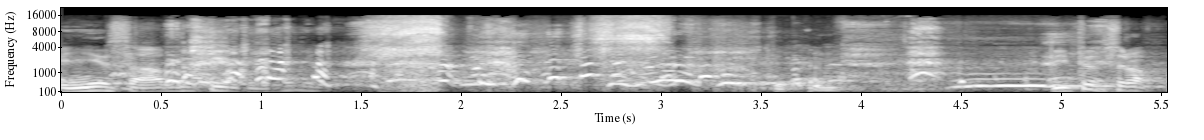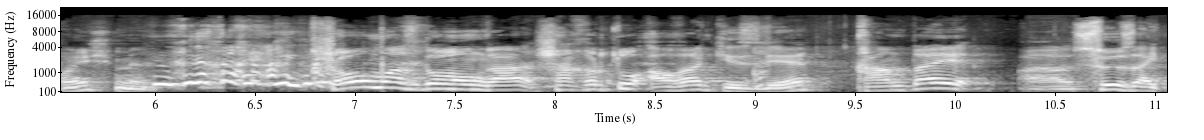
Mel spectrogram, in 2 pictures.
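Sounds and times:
people talking and laughing: 0.0s - 8.7s.

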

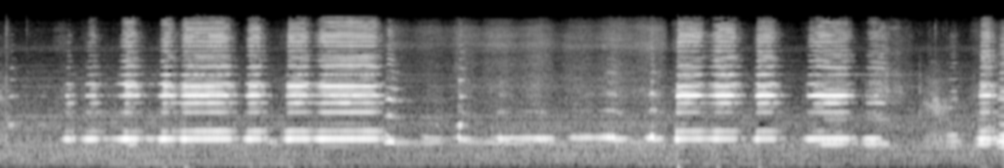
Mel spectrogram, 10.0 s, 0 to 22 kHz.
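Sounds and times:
harmonica chords and notes: 0.0s - 10.0s.

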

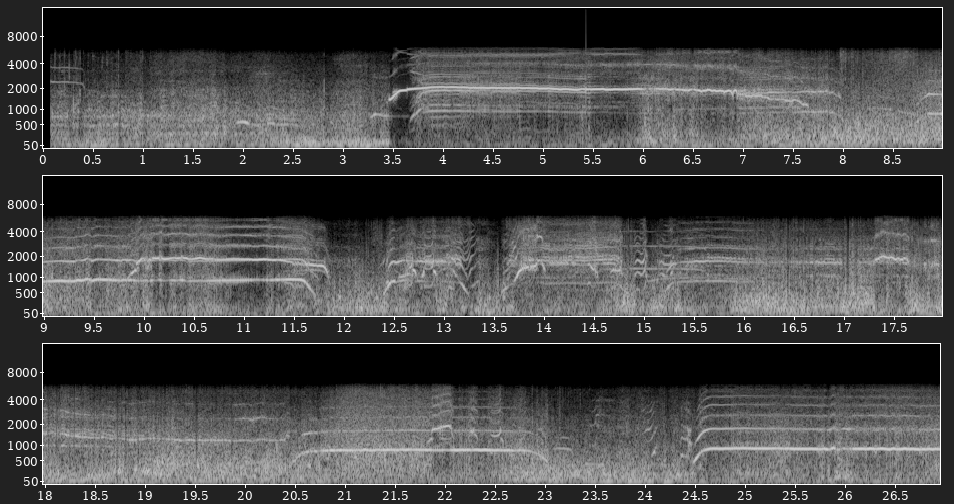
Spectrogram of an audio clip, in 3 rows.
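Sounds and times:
roller coaster train noise: 0.1s - 26.9s
rush of wind: 0.1s - 26.9s
people screaming on roller coaster: 3.2s - 23.3s, 24.1s - 26.9s.

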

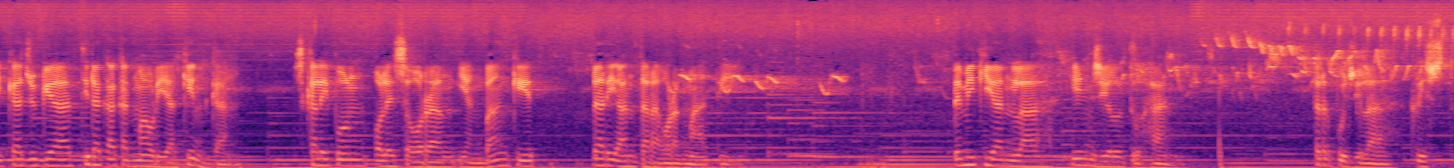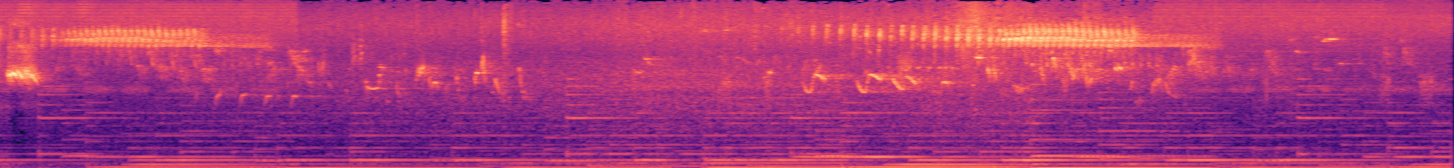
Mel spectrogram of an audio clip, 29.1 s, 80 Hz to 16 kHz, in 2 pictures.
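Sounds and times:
birdsong chirps: 0.0s - 29.0s
slow instrumental music: 0.0s - 29.0s
high rapid bird trill: 4.5s - 29.0s.

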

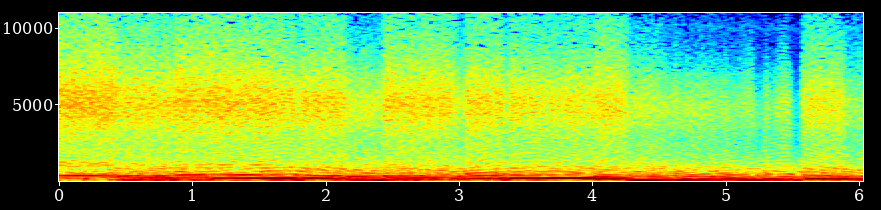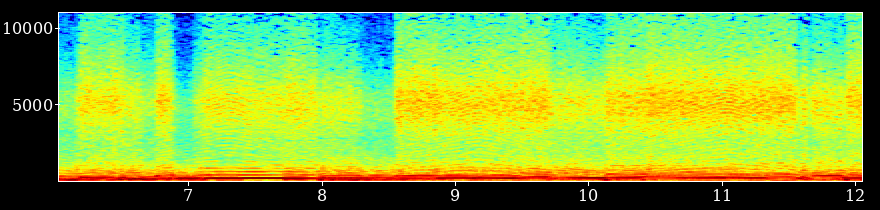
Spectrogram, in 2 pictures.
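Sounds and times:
distorted electric guitar: 0.0s - 12.0s.

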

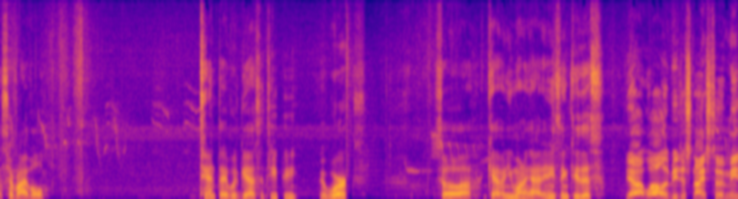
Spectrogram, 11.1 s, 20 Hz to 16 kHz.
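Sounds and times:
faint insect buzz: 0.0s - 11.0s
soft rustle: 0.2s - 1.7s
high bird chirps: 0.6s - 3.2s, 5.9s - 7.8s.

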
